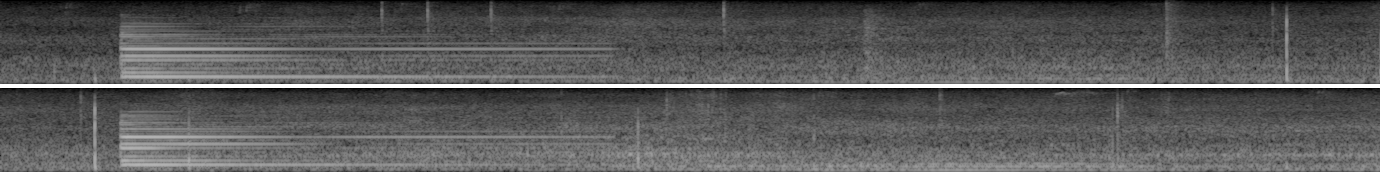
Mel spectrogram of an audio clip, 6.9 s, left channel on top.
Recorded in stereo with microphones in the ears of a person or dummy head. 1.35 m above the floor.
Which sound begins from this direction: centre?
A piano, at 0.6 s.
